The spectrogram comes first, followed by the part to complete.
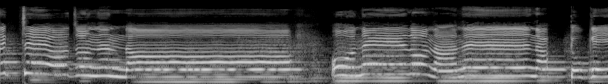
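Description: A child singing a Korean children's song over instrumental accompaniment, sustaining two long held notes.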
